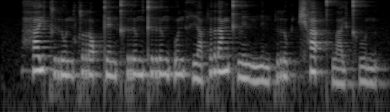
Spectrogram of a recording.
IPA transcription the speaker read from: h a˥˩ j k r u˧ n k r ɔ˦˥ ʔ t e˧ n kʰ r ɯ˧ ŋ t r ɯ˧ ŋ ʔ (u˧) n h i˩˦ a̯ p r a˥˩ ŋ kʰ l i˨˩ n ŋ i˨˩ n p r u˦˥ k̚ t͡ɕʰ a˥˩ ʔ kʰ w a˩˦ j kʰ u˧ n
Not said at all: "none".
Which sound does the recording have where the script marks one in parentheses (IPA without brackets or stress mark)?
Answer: u˧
